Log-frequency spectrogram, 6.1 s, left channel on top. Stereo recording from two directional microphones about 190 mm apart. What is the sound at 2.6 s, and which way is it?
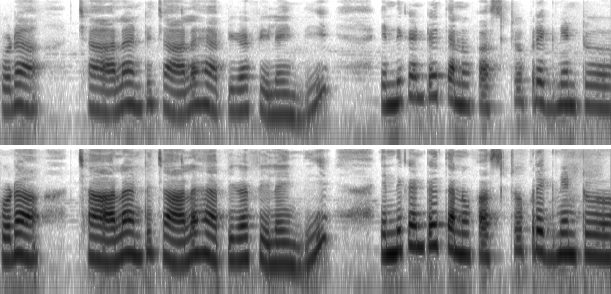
A woman's voice, 30° right (ahead or behind).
